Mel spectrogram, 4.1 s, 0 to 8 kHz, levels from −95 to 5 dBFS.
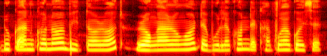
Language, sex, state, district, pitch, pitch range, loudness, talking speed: Assamese, female, Assam, Sonitpur, 245 Hz, 235-265 Hz, -17 LUFS, 130 wpm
